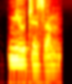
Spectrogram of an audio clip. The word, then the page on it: mutism: Indian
